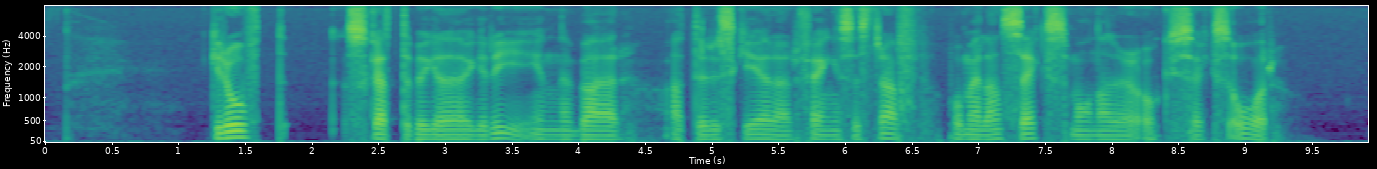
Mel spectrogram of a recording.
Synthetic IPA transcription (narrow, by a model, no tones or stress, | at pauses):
ɡ̥ɾuːft̪ | skat̪ːəbɛɡɾɛɡəɾiːɪ̰nːəbæːɾa̰t̪̚d̪ɛɾɪskʰeːɾaɾfɛŋːəlsəst̪ɾafpʰɔmɛlːansɛksmoːnad̪ə̰ɾɔ̰ksɛkso̰ːɾ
